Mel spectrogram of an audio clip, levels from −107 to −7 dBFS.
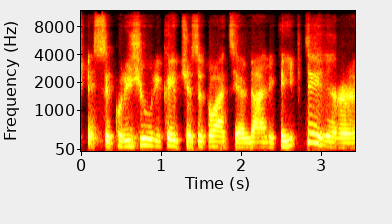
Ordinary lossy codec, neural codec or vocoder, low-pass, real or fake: Opus, 32 kbps; codec, 44.1 kHz, 2.6 kbps, DAC; 10.8 kHz; fake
